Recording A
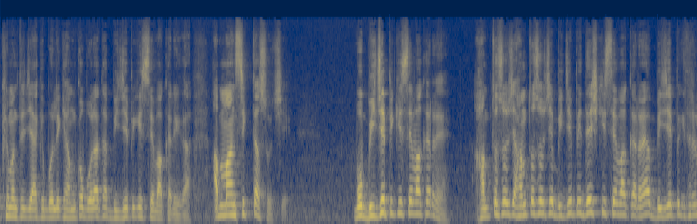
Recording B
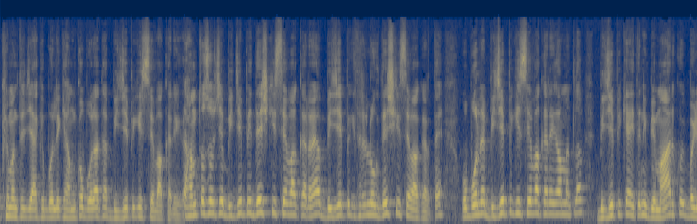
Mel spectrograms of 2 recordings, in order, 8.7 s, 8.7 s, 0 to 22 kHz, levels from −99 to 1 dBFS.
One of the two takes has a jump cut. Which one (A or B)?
B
